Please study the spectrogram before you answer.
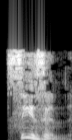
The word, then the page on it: seizin: British English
